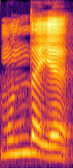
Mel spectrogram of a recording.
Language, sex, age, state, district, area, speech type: Tamil, female, 30-45, Tamil Nadu, Cuddalore, rural, read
